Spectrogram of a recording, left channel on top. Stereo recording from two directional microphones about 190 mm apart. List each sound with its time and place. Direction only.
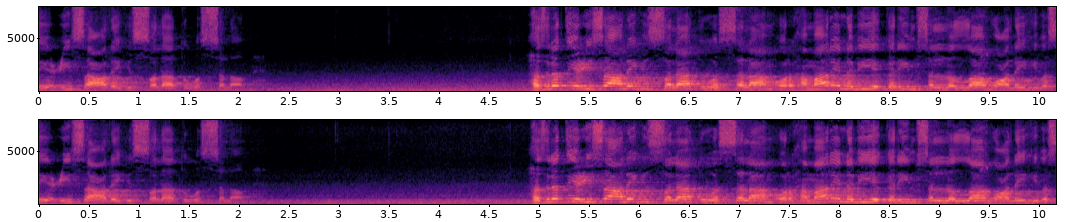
0.0 s a woman's voice: 15° left (ahead or behind)
4.9 s a woman's voice: 20° left (ahead or behind)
